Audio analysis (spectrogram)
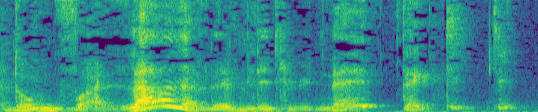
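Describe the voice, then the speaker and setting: A woman's voice: a bass voice, wildly swooping pitch, moderate pace, vocal fry. A middle-aged woman with a southern French accent, chatting casually to camera in her craft workshop, hesitant with many fillers and restarts. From southern France. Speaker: crafts vlogger. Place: home craft workshop, indoors.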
